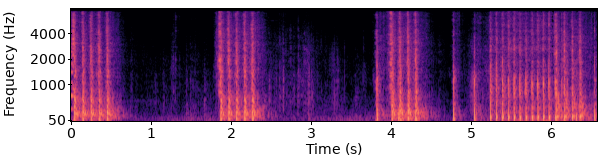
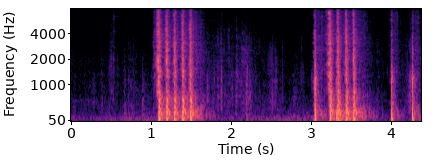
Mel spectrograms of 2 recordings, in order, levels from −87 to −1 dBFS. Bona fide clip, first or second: first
